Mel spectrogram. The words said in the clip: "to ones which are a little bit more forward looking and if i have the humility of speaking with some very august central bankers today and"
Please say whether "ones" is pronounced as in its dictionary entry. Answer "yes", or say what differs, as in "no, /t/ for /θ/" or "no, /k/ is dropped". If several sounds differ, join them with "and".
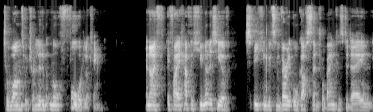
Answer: yes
